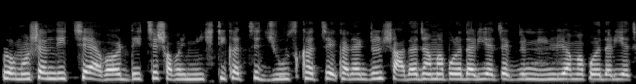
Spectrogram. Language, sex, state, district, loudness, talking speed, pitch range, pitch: Bengali, female, West Bengal, Kolkata, -15 LUFS, 205 wpm, 240-270 Hz, 245 Hz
